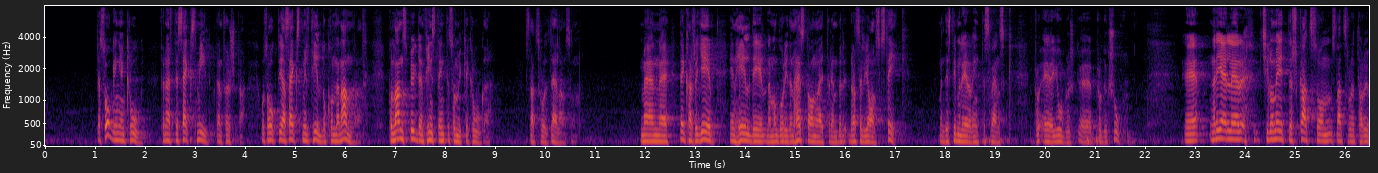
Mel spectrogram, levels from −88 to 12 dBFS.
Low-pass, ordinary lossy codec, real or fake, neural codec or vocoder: none; none; real; none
